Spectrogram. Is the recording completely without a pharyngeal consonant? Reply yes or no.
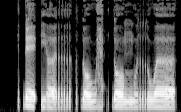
yes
